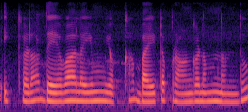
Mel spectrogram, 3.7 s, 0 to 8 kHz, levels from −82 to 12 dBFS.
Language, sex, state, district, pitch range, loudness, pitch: Telugu, female, Andhra Pradesh, Srikakulam, 190-210 Hz, -18 LUFS, 200 Hz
